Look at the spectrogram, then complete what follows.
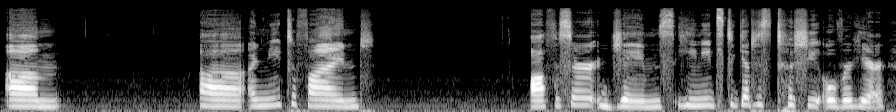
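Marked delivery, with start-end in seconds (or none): none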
